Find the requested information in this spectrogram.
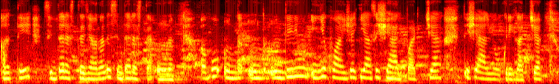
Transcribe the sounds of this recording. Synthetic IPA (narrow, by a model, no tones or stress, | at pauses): ət̪eːsɪd̪aːɾəst̪ɛːd͡ʒaːnaːt̪eːsɪd̪ːaːɾəst̪ɛ̰ːʔoːnaːəboːʔʊʊnd̪iːnioːnɪjɛːkʰʊaːɪʃɛːkɪəsʃɛːlpəɽt͡ʃɛːt̪eːʃɛːlnoːkɾiːkəɾt͡ʃɛː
